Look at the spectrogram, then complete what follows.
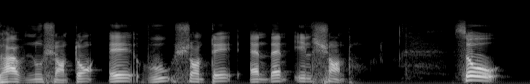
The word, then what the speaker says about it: chante: Whether there's an E or an ES, you just say chante. You pronounce the T because there's an E. And then you have nous chantons et vous chantez, and then il chante.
